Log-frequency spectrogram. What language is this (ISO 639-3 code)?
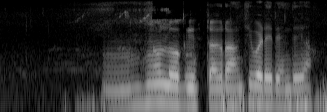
pan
